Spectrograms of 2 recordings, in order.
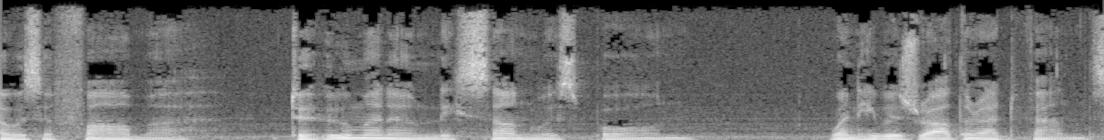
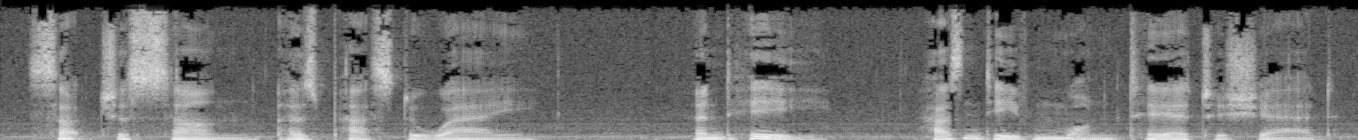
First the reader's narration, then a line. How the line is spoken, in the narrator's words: Sadly, the wife said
